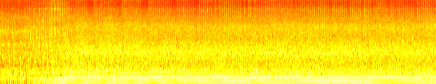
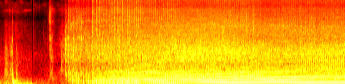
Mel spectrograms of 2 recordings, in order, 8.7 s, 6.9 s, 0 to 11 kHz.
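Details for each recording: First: MTD 20-inch mower with Briggs and Stratton engine, first start after being filled to the top with oil (hydrolock), carburetor worked on, covers off: catches and settles into a fairly steady, slightly uneven, smoky run burning off oil; runs pretty smooth, may clear further. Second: MTD 20-inch mower with Briggs and Stratton engine, previously hydrolocked with oil, test run after repair: pulls over, catches within a second, then settles into a smooth, steady run with an even drone; engine sounds healthy.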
